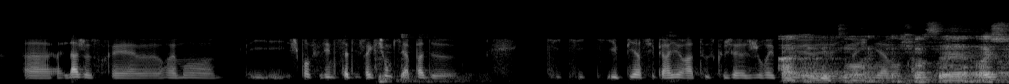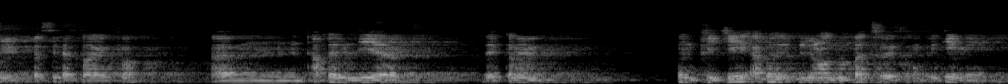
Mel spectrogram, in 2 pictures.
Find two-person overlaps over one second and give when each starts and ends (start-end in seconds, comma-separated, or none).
7.8-9.2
